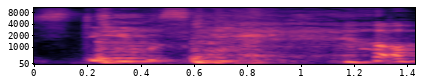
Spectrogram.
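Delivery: laughing, giggling, stumbling over the words.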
